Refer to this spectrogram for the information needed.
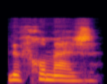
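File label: "le fromage", French; desayuno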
